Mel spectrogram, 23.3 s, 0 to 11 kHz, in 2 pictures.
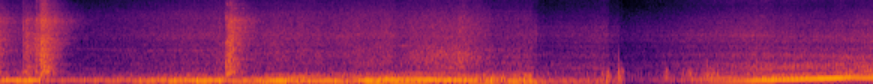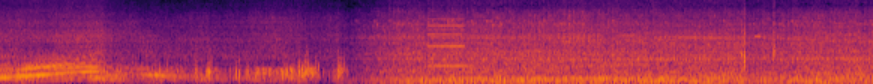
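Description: A Honda S2000 fitted with a V8 engine drives off, its low engine note climbing through rising gears under wind buffeting, then settling back into a steady rumble as it cruises.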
